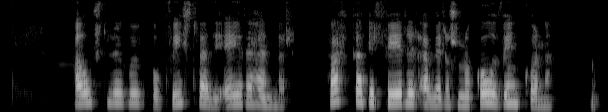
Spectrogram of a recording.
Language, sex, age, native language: Icelandic, female, 50-59, Icelandic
